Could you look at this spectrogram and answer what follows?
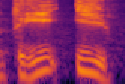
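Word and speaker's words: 3е: Так хочется зе прочитать, но читается три и.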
